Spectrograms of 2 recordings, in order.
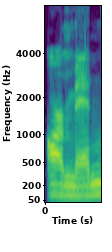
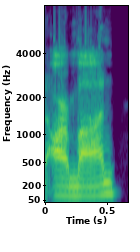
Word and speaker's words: Arman: used to say Armen, not Arman.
